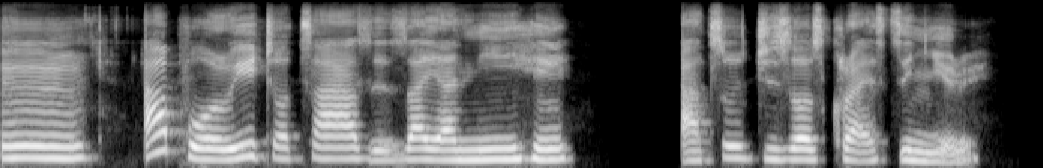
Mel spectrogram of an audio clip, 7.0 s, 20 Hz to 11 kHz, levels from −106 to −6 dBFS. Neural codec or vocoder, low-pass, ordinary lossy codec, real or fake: codec, 44.1 kHz, 7.8 kbps, Pupu-Codec; 9.9 kHz; none; fake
